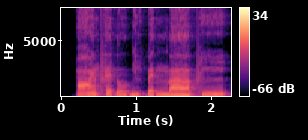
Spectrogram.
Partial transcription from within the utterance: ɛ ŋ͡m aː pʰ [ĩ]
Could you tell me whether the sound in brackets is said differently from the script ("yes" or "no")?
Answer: no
